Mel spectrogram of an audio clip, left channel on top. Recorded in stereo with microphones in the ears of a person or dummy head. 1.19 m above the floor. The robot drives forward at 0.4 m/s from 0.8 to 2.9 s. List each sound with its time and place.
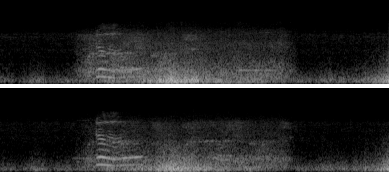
0.9 s a child speaking: 20° right (ahead or behind); by 1.5 s 15° right (ahead or behind)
